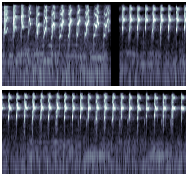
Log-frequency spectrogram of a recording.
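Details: Lovebird of fighter type in long ngekek chatter, played as a lure for other lovebirds: two bursts of quick, shrill, stuttering notes split by a brief silence, the second run steady and even, roughly eight notes a second.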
